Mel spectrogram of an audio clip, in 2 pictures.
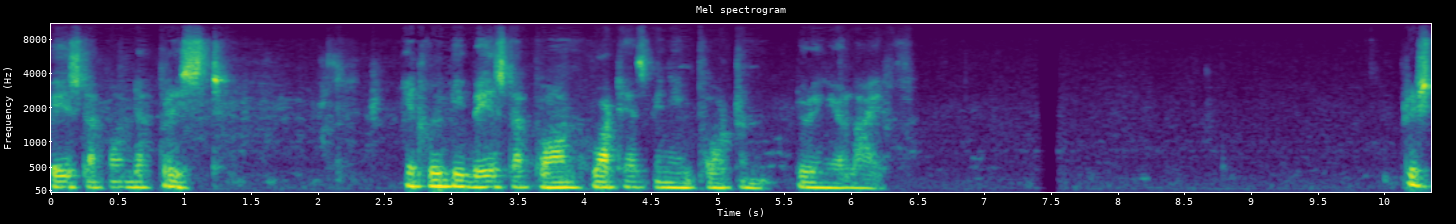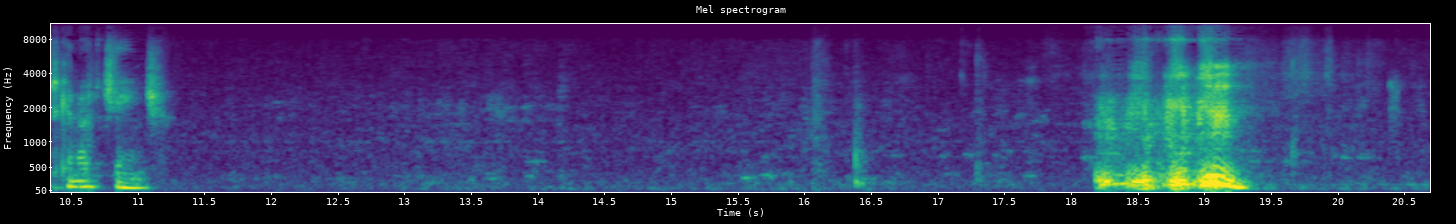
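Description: A middle-aged man speaks calmly in pauses over an online call.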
